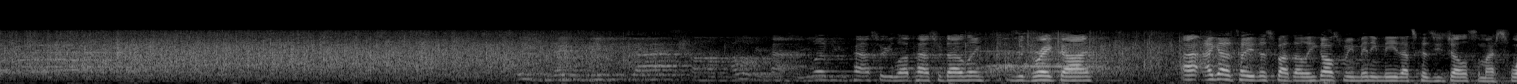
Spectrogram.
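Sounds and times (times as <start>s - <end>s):
audience applause: 0.0s - 6.8s, 9.5s - 12.8s
speech: 8.5s - 11.2s, 11.8s - 15.1s.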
